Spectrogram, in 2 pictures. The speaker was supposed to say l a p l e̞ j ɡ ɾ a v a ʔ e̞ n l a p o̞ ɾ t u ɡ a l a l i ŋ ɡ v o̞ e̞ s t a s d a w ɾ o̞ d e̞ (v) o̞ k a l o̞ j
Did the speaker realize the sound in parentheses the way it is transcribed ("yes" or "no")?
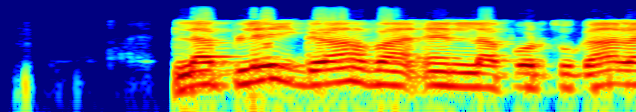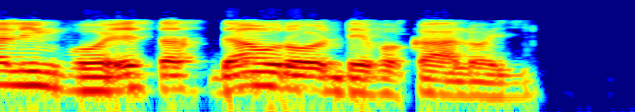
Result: yes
